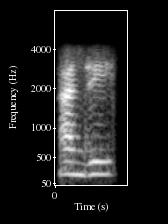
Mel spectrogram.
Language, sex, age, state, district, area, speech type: Punjabi, female, 30-45, Punjab, Bathinda, urban, conversation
